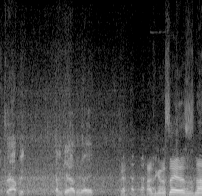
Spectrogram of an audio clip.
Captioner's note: miner laughs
